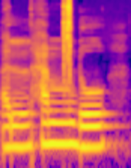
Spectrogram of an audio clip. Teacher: kita kena jelaskan bunyi mim tanpa dengung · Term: izhar syafawi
